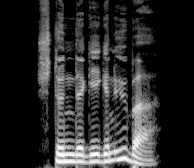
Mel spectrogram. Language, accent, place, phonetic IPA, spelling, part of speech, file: German, Germany, Berlin, [ˌʃtʏndə ɡeːɡn̩ˈʔyːbɐ], stünde gegenüber, verb, De-stünde gegenüber.ogg
- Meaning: first/third-person singular subjunctive II of gegenüberstehen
